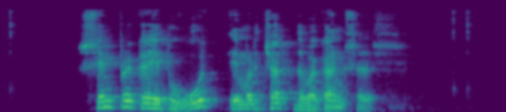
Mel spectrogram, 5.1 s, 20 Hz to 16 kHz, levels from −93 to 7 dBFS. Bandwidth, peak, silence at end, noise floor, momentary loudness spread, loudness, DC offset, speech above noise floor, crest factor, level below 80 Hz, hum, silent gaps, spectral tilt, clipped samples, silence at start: 11.5 kHz; -10 dBFS; 1.3 s; under -90 dBFS; 11 LU; -25 LUFS; under 0.1%; over 66 dB; 18 dB; -68 dBFS; none; none; -6 dB/octave; under 0.1%; 0.8 s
